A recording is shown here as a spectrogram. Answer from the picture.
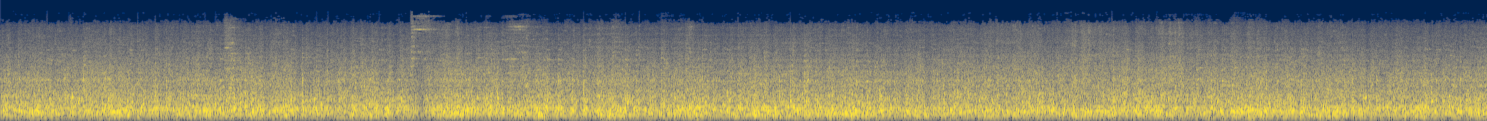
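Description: Freight train of covered hopper wagons rolling past: a loud, steady noise of steel wheels running on the rails, with a few faint, brief high squeals about eight to ten seconds in.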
